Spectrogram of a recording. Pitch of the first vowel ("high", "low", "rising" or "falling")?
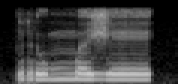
low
